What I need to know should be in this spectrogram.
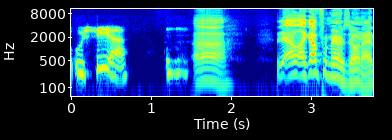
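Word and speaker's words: Uxía: Uxia. I still messed it up. Uxia. There it is. Uxia. I think the accent is on the I, so Uxia.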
